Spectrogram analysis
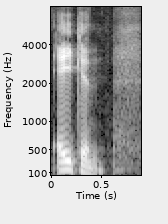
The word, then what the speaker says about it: Aiken: guys I've got to be better at this Aiken got it you guys have got you've got to learn how to spell out pronunciations to the best of your ability so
